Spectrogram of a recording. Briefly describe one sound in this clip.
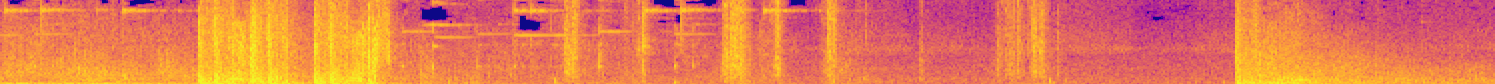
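A rifle fires loud shots that echo.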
